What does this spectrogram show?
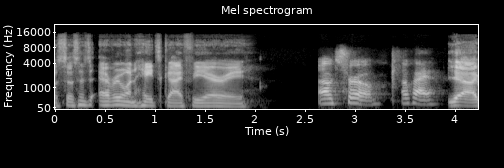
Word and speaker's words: Fieri: Like in the past couple of years, he has gone to try to pronounce his name like more authentic Italian. Fieri.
